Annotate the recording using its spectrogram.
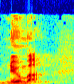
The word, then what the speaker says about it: pneuma: It's the same word where we get like words like pneumonia or pneumatic. I always miss these words on spelling tests as a kid because I'm terrible at spelling. And when you put a silent P on something, I'm just not going to sound that out, right? So this is where, I mean, it goes all the way back to the Greek, pneuma.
